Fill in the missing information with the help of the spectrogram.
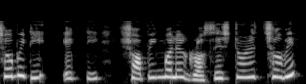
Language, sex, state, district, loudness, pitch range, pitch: Bengali, female, West Bengal, Cooch Behar, -16 LUFS, 270-350 Hz, 325 Hz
